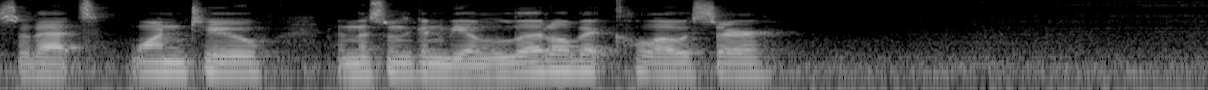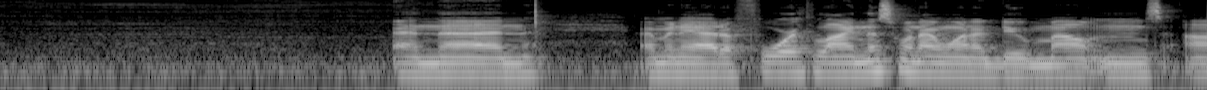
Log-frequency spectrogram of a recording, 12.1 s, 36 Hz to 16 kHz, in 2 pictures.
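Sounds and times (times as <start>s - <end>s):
pencil scratching on paper: 4.4s - 8.2s.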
